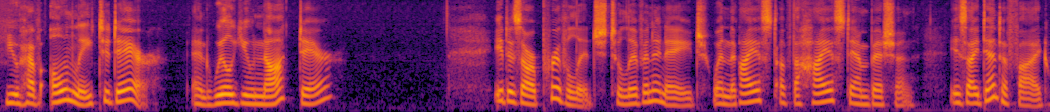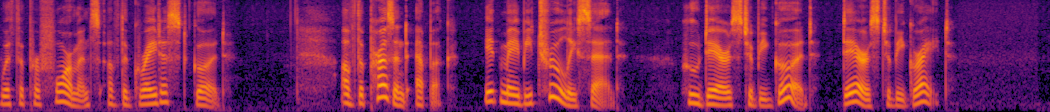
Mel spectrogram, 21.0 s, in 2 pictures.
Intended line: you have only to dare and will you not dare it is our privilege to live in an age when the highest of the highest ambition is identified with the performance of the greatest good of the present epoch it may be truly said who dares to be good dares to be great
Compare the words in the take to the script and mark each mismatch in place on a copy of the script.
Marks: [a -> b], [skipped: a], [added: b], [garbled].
you have only to dare and will you not dare it is our privilege to live in an age when the highest of the highest ambition is identified with the performance of the greatest good of the present epoch it may be truly said who dares to be good dares to be great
